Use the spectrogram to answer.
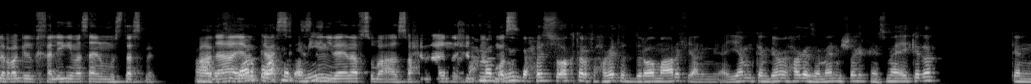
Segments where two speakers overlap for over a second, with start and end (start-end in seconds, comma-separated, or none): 2.0-3.4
